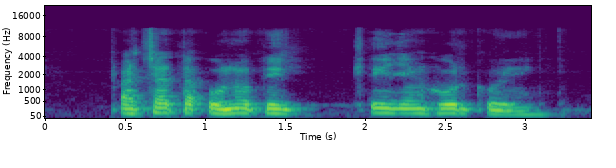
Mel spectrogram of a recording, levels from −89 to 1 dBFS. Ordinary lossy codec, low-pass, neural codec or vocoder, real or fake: AAC, 48 kbps; 10.8 kHz; codec, 44.1 kHz, 7.8 kbps, Pupu-Codec; fake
